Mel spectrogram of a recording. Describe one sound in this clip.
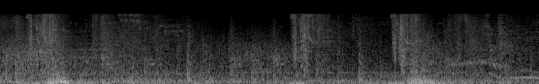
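Energy arrows whoosh and strike with sharp blasts.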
